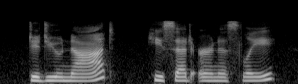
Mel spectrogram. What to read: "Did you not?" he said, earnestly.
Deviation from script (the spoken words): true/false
false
